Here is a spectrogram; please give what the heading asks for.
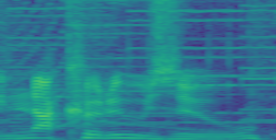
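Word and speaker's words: ナックルズ: All the characters, when they say Knuckles' name, Knuckles is a very difficult thing to pronounce in Japanese. It's a very, clunky word. Characters say Nakuruzu.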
